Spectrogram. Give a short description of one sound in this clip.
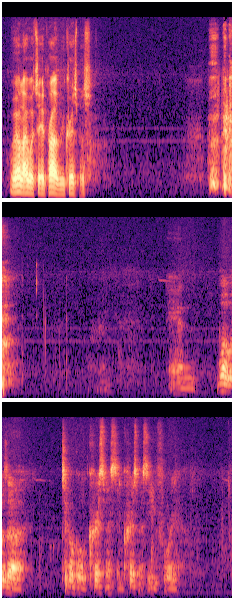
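An elderly man speaks calmly and haltingly into a close microphone, with long pauses.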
